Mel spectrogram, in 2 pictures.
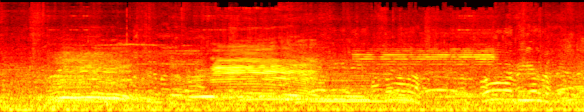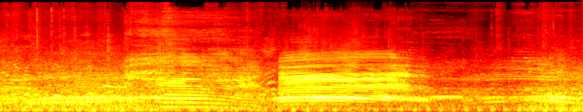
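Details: Sahiwal bull calves at a cattle market in Noakhali, Bangladesh, where a farmer buys them; several overlapping moos and bawls rise and fall over steady crowd chatter and market bustle.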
